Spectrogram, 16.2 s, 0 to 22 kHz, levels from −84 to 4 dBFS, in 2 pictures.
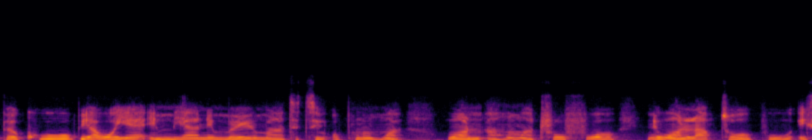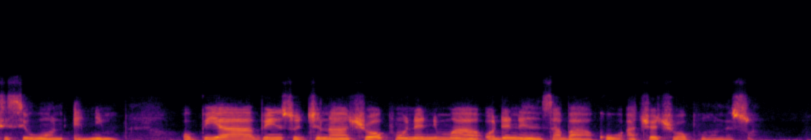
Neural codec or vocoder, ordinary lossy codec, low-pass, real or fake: none; Opus, 24 kbps; 7.2 kHz; real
